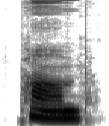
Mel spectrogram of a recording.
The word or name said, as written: pump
